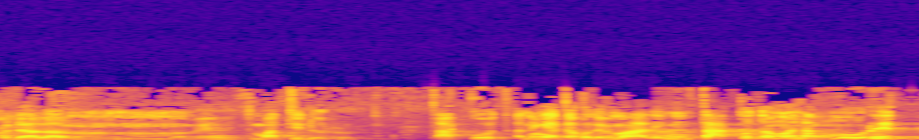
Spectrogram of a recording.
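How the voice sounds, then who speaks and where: A man's voice: medium pitch, fast talker. A middle-aged man tells a story in a sermon, laughing often and acting out the people in it. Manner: animated, switches into voices of people in his story; laughs often, mixes Arabic-derived words. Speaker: preacher.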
